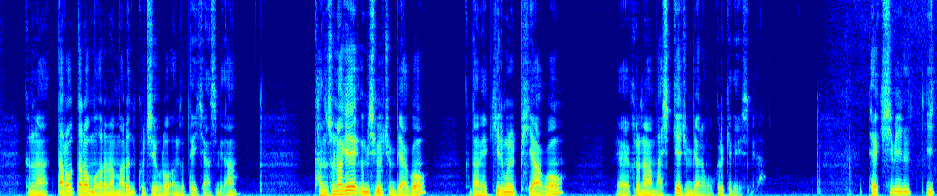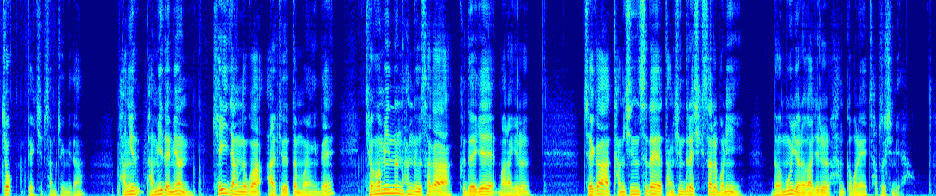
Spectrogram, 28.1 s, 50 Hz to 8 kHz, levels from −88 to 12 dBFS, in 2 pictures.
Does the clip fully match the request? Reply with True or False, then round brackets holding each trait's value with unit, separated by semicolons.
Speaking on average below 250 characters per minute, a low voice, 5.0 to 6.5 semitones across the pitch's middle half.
False (295 characters per minute; 105 Hz; 5.5 semitones)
